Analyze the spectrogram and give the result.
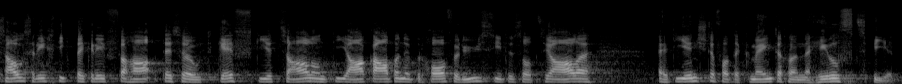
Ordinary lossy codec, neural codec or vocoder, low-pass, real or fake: none; none; 14.4 kHz; real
